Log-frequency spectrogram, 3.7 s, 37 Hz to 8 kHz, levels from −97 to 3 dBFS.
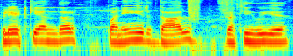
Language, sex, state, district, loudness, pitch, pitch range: Hindi, male, Uttar Pradesh, Lalitpur, -15 LUFS, 155 Hz, 150-165 Hz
